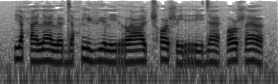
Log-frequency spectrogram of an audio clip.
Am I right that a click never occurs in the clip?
yes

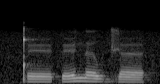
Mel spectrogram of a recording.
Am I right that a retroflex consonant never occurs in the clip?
yes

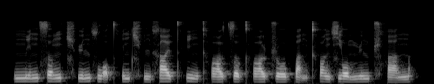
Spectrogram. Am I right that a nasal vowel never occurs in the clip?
yes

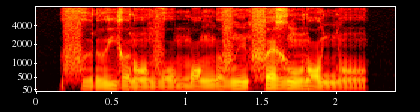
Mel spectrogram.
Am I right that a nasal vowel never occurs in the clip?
no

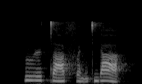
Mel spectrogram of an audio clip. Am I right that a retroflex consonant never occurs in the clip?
no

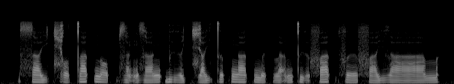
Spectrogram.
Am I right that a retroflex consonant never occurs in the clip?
yes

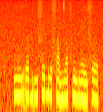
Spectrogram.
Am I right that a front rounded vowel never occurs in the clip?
yes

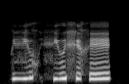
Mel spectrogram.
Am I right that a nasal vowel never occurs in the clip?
yes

